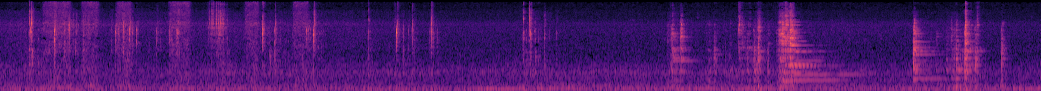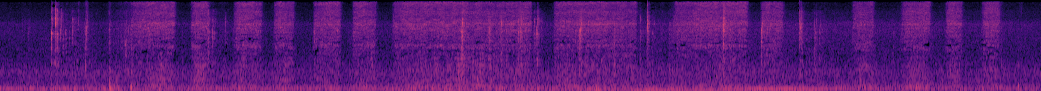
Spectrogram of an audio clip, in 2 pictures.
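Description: Aerosol can of zinc spray paint hissing in short bursts, then in longer, closer-spaced bursts from about fourteen seconds in, as a metal battery tray is painted. A couple of brief ringing knocks around ten and twelve seconds in.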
